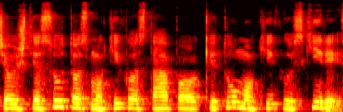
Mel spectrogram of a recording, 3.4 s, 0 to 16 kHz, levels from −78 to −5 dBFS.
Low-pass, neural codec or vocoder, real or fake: 14.4 kHz; none; real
